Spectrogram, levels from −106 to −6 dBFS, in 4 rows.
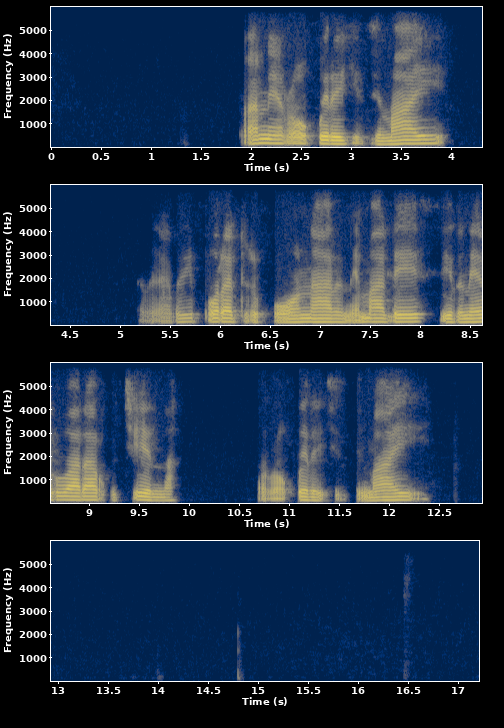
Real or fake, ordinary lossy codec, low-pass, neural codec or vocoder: real; Opus, 24 kbps; 5.4 kHz; none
